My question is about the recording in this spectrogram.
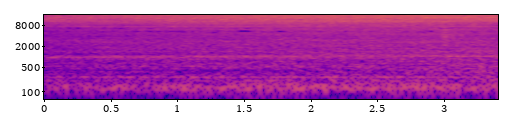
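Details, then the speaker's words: Apartment HVAC unit in cooling mode after fitting a new Goodman blower board and capacitor and cleaning the insulation: steady low fan-motor hum with soft refrigerant rushing underneath, no rattles or squeals; running normally after repair. "There we go, up and running. Hear the refrigerant moving, hear the fan"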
